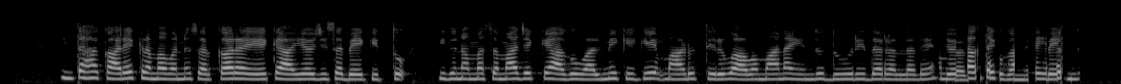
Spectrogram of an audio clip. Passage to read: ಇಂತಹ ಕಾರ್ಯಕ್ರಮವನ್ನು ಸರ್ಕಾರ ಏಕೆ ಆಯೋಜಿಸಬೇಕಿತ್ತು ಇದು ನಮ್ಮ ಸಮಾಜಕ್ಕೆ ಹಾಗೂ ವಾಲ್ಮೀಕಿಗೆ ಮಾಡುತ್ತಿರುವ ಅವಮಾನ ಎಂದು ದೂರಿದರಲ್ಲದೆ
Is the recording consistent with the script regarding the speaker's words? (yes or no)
no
